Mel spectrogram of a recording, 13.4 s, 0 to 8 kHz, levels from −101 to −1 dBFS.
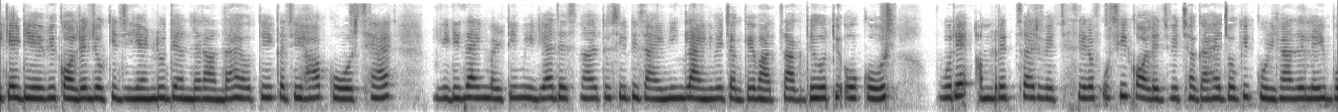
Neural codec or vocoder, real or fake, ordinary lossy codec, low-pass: codec, 16 kHz, 8 kbps, FreqCodec, smaller model; fake; AAC, 32 kbps; 7.2 kHz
